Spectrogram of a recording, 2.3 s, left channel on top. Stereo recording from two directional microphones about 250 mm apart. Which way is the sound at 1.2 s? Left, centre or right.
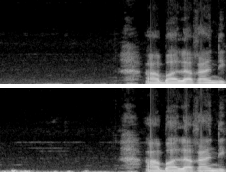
Centre.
